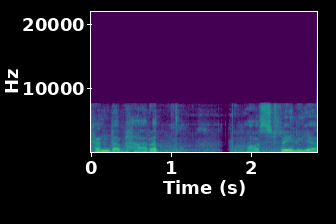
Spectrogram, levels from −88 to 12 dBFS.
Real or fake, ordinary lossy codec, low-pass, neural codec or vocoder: fake; none; none; codec, 16 kHz, 4.8 kbps, FACodec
